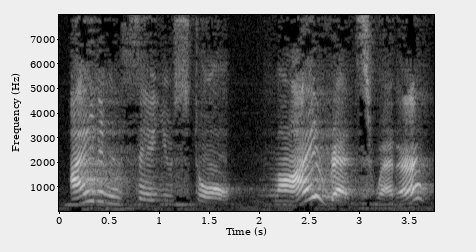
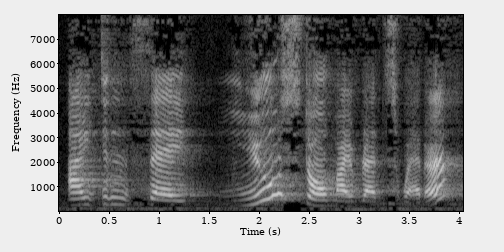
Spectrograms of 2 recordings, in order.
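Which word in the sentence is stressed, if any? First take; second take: my; you. First: The word "my" carries the stress. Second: The word "you" carries the stress. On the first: The sweater stolen belonged to someone else. "perhaps I said you stole someone else's red sweater" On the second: Someone else stole it. "perhaps I said somebody else stole it, and I wasn't blaming you"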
